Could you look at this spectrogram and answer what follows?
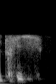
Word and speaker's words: Trith-Saint-Léger: Alors on prononce tri et pas trite, c'est ce que me dit notre ami nordiste Valérie Aubert, journaliste. Pardon. Désolé, J'ai Valérie. fait la sudiste, on dit tri mais Charles, avant de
